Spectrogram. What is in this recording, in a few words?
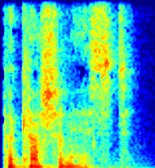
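"percussionist", British English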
